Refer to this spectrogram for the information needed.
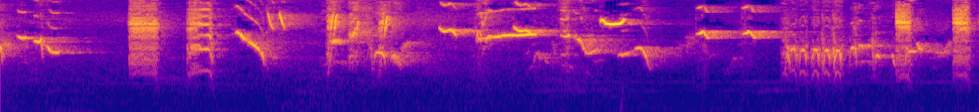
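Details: Greater green leafbird, Medan type, in full varied song: buzzy bursts alternating with clear whistled phrases and downward-sliding notes, continuous and lively.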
